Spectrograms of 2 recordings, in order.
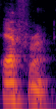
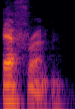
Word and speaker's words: Ephron: The name of the gentleman, I think in English, instead of Ephron, it's Ephron. Ephron.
